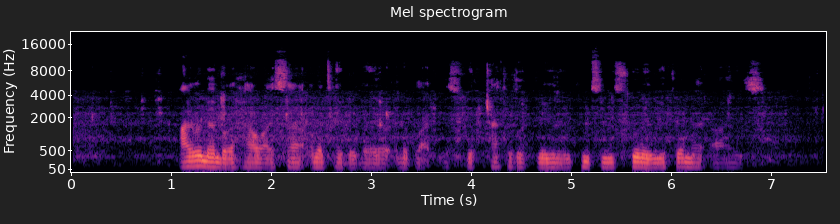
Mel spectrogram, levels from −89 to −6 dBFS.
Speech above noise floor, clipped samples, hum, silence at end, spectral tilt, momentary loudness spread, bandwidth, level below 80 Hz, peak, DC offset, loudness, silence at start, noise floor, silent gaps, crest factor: 26 dB; under 0.1%; none; 0.4 s; -4 dB/octave; 20 LU; 13.5 kHz; -80 dBFS; -18 dBFS; under 0.1%; -40 LUFS; 0.05 s; -66 dBFS; none; 24 dB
